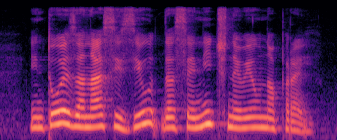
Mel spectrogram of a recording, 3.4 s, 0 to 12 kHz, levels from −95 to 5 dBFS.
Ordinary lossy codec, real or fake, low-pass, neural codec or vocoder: none; real; 9.9 kHz; none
